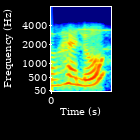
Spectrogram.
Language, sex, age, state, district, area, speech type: Marathi, female, 30-45, Maharashtra, Yavatmal, rural, conversation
